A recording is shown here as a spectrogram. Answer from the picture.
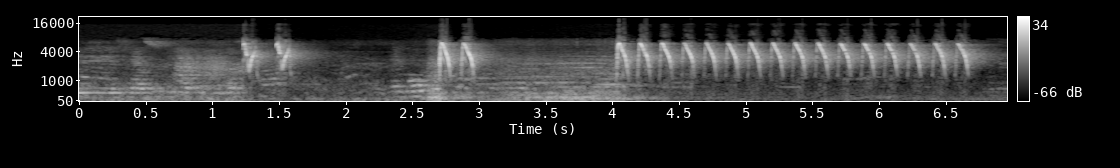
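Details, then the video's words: Bar-winged prinia in lively song for young birds to copy: a few paired high chips, then a long fast trill-like string of roughly fifteen sharp, regular notes, with low background murmur early on. "CIBLEK GACOR || SANGAT COCOK UNTUK MASTERAN CIBLEK PAUD BELAJAR BUNYI"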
